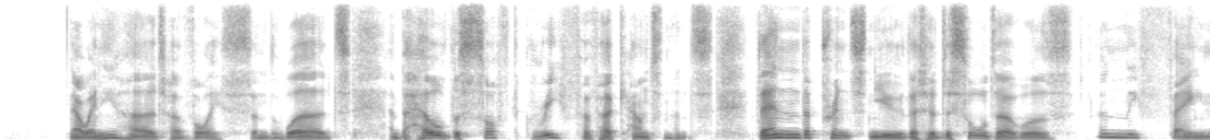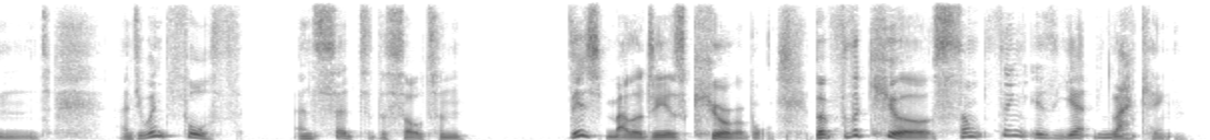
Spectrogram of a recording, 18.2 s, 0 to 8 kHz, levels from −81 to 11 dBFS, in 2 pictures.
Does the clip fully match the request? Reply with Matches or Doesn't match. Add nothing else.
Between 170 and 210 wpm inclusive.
Doesn't match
